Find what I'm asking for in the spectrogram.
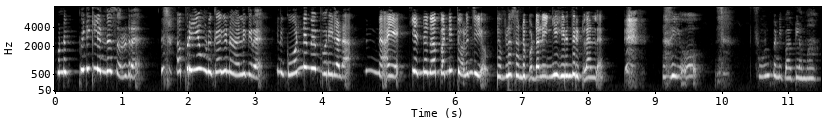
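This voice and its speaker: A woman voicing a shrill, tearful young cartoon girl. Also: brisk. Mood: anxious. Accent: Madurai Tamil. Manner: sobbing laughs between anxious, self-questioning lines. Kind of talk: cartoon voice acting.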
